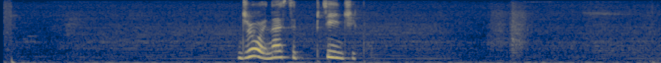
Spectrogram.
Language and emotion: Russian, positive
